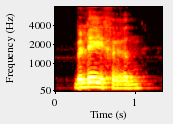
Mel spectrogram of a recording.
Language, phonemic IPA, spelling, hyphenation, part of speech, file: Dutch, /bəˈleːɣərə(n)/, belegeren, be‧le‧ge‧ren, verb, Nl-belegeren.ogg
- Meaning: to besiege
